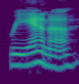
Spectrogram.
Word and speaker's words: Rihanna: comes to mind for me with Aries energy Rihanna and before you correct me that is actually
